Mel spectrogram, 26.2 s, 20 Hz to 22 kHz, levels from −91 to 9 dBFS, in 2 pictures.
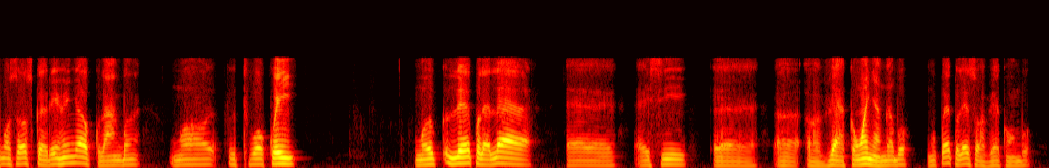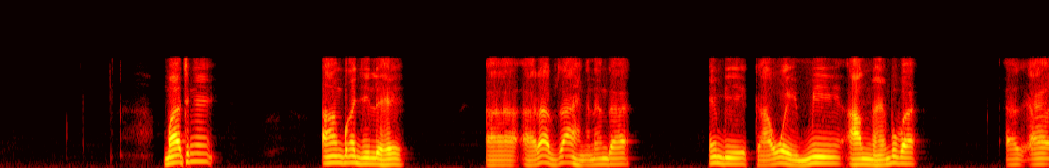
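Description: From start to finish the speech carries 4-bit ADPCM compression, and it's pretty heavy: a gritty hiss that swells with every loud syllable, roughness on sharp onsets where the adaptive step lags behind, and nothing above 5.3 kHz, which fits a stream of around 44 kbps.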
